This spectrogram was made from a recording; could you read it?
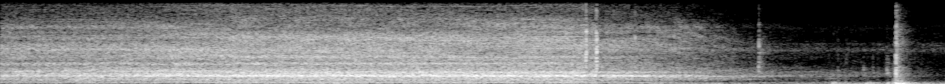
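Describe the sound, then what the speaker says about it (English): Heat gun warming the adhesive behind a car badge: a steady, loud, close blowing hiss with a fan whine that winds down and stops near the end, followed by a few faint knocks. "just going back along with your heat gun"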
